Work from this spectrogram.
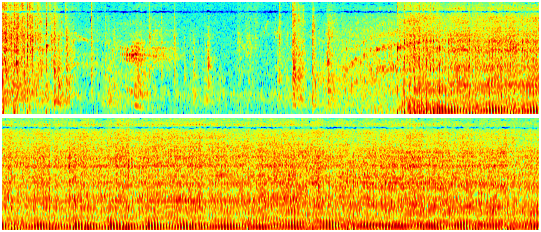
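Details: Murray riding mower, first use of the year after long storage with a mice nest in the engine, half tank of fairly fresh gas: catches and settles into a steady, even low drone without stumbling; ran normally.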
